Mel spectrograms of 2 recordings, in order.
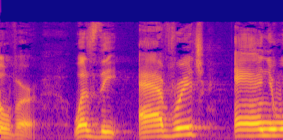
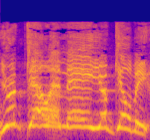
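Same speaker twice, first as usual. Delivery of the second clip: much higher hammed-up child yell; mock child screaming; faster than usual. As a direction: wail like a kid getting a spanking. Child being spanked cries out.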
